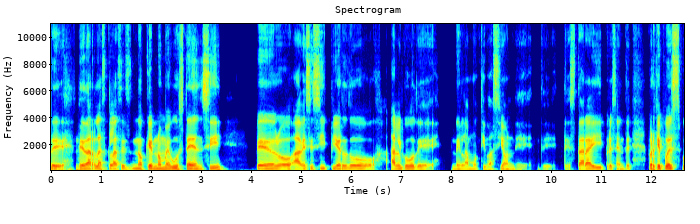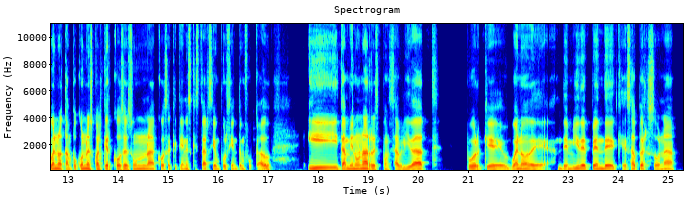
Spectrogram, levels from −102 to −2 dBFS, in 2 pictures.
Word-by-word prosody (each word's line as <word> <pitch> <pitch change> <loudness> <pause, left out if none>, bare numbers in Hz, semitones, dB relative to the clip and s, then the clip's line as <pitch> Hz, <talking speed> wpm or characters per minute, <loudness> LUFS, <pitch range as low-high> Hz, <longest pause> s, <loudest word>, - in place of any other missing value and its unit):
de 110 -3 +1 0.2
de 120 -1 +1
dar 115 +4 +3
las 135 0 0
clases, 130 +5 -3
no 125 +1 -2
que 150 +1 +5
no 130 -1 +1
me 135 -1 +1
guste 125 -1 +2
en 110 -1 -2
sí, 160 +12 -2 0.6
pero 110 -3 +2
a 105 0 +3
veces 120 +4 -4
sí 125 -1 -5
pierdo 115 -2 -1 0.3
algo 110 -1 0
de 100 -1 -6 0.3
de 100 -2 -7
la 95 0 -5
motivación 95 +1 -8
de 95 - -19
de - - -20
de - - -14
estar 105 0 -1
ahí 110 0 +1
presente 110 -1 -8 0.3
porque, 135 +3 +4
pues, 125 -3 +2
bueno, 120 -1 +4
tampoco 110 +2 -1
no 125 - +4
es 125 - -2
cualquier 120 -2 +2
cosa, 115 +1 +1
es 115 - -2
una 115 -1 +1
cosa - - -5
que - - -15
tienes 110 +2 -5
que - - -18
estar 110 -4 -2
100% 110 0 -5
enfocado 115 - -3 0.7
y 105 -2 +3
también 110 +1 +3
una 125 +1 +6
responsabilidad, 110 -3 +1 0.8
porque, 100 -2 +1
bueno, 110 +3 +1
de 100 0 0 0.2
de 110 -6 -3
mí 110 +2 -1
depende 115 -1 +3
que - - -9
esa 95 - -3
persona 115 +4 -2
110 Hz, 135 wpm, -24 LUFS, 105-120 Hz, 0.8 s, una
